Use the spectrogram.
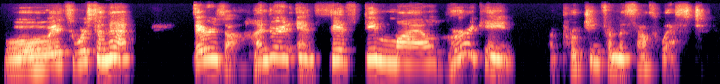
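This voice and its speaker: Actress doing a sarky teacher lady in charge, bit husky, very up and down, dry old radio comedy zingers. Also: a little high, big pitch swings, a little slow, a little mellow, exaggerated voice. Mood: flustered, wry. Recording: remote video-call recording.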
